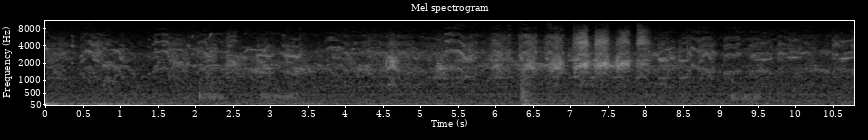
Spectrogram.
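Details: Hundreds of breeding Arctic terns, Rottumerplaat, the Netherlands, June 2023: a steady wash of scratchy calls, then a loud run of quick, evenly repeated sharp notes from a nearby bird before the chorus settles.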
